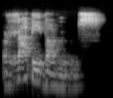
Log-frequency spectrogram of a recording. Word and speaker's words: Rabbie Burns: The national poet of Scotland, Robert Burns, or as we pronounce him, Rabbie Burns, once wrote, "Oh, I'd some great poor, the gifty gies, to see ourselves as others see us."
